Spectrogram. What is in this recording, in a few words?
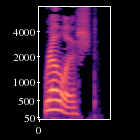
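"relished", British English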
